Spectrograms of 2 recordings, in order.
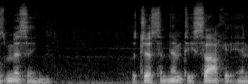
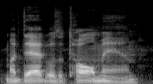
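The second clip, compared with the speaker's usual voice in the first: usual speaking voice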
